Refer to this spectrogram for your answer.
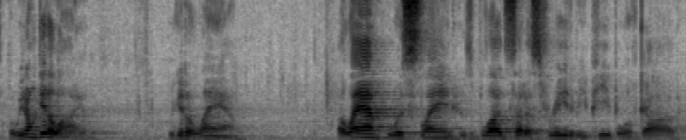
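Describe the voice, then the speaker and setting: A man delivers a sermon in a fairly high voice, telling stories and slipping in wry asides. His words ring out with the long reverb of a large hall. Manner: storytelling, wry asides, varied emphasis. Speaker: preacher. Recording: echoey hall.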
